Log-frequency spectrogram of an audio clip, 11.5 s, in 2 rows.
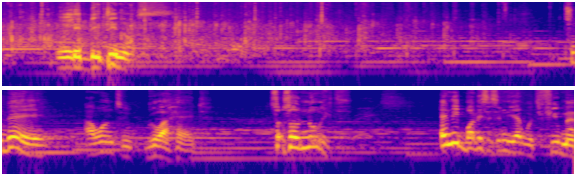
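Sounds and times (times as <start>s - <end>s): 
audience clapping at a religious sermon: 0.0s - 5.3s
speech: 0.6s - 1.6s, 5.7s - 9.2s, 10.1s - 11.4s.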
